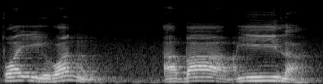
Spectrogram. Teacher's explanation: اب آئیے، تنوین یا نون ساکین کے بعد حروف حلقی آوے تو نون کو ظاہر کر کے بغیر غنہ کے جلد پڑھیں گے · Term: اظہار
